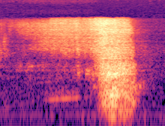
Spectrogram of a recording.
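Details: Mechanical ventilator of an adult user heard while she talks: a soft airy hiss builds over about a second, peaks, then cuts off sharply, one delivered breath.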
